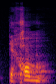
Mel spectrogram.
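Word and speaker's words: תהום: El origen de esta palabra es, para oscuridad, es tehom. Tehom, así con acento en la A.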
